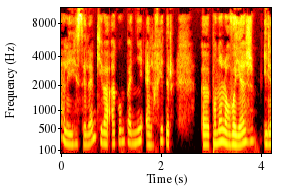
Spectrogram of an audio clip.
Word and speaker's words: Khidr: Il y a également l'histoire de Moussa El Khidir, je sais El Khidr, je crois que ça se prononce comme El Khidr, oui, c'est bien ça.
